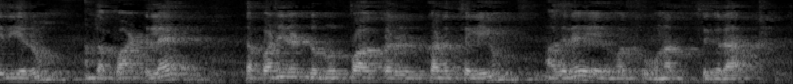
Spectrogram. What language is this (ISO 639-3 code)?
tam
